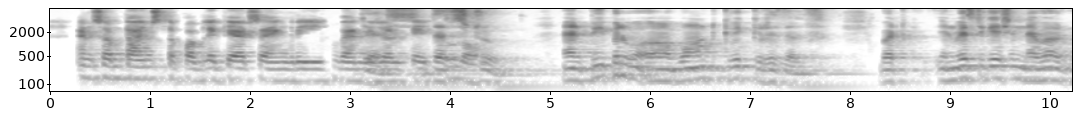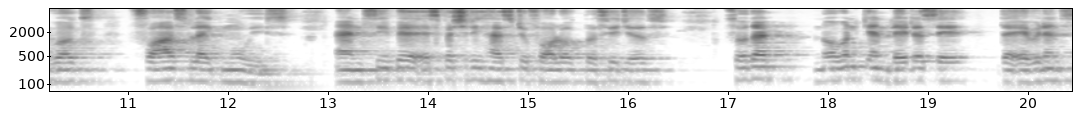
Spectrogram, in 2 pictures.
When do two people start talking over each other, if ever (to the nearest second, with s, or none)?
3 s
